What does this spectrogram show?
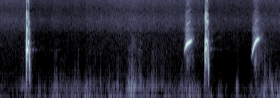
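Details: Grey francolin with two clear rising whistled notes about a second apart, preceded and separated by sharp broadband clicks over low scuffling noise.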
